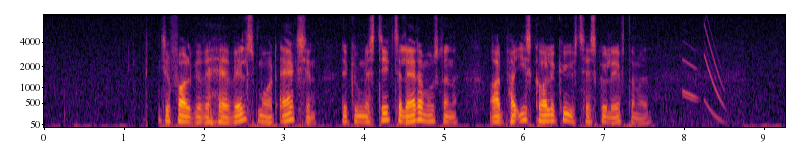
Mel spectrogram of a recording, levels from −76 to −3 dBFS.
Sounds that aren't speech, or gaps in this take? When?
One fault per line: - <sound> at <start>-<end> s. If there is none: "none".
- dropout at 1.3-1.4 s
- chirp at 8.0-8.6 s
